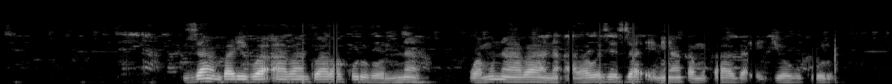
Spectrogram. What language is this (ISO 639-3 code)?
lug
